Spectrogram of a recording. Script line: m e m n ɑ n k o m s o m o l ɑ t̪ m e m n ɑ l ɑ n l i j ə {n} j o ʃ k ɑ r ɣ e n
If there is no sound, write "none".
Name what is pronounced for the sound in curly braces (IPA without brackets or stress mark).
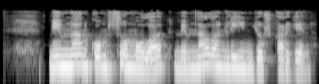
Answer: n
